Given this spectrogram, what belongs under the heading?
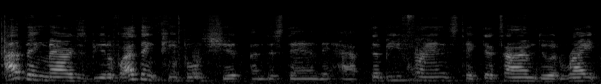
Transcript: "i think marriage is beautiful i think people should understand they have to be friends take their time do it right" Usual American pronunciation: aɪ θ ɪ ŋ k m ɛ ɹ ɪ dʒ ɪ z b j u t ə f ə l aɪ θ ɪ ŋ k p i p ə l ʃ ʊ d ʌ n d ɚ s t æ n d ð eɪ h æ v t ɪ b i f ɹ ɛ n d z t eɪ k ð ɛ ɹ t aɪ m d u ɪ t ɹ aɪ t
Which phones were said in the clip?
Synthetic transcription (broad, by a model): aɪ θ ɪ ŋ k m ɛ ɹ ɪ dʒ ɪ z b j u t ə f l aɪ θ ɪ ŋ k p i p l ʃ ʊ d ʌ n d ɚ s t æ n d ð eɪ h æ f t ɪ b i f ɹ ɛ n d z t eɪ k ð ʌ ɹ t aɪ m d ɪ ɪ t ɹ aɪ t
